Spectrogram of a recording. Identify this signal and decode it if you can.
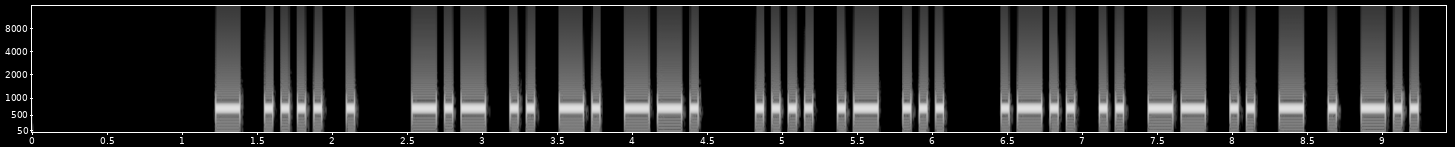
Morse code, heard as a keyed tone, about 22 wpm, 700 Hz. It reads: THE KING HAS LIMITED
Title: Sentences from Top 1000 Words - Review Part 6 - 22wpm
